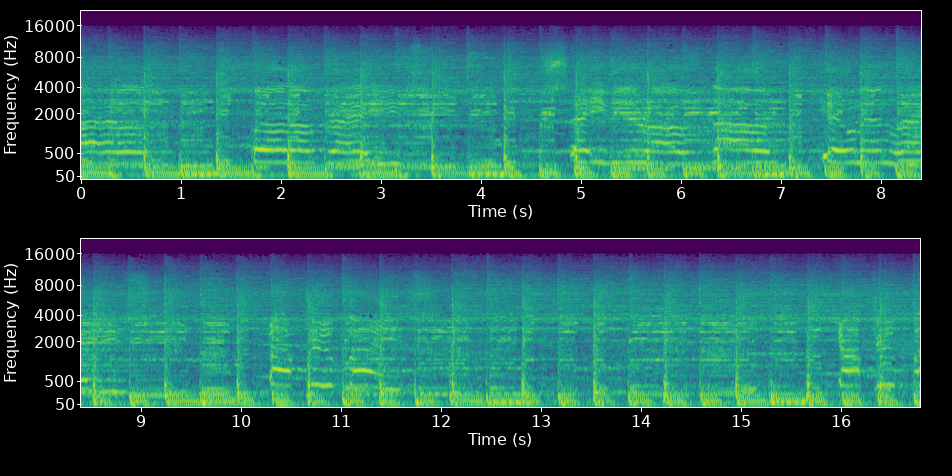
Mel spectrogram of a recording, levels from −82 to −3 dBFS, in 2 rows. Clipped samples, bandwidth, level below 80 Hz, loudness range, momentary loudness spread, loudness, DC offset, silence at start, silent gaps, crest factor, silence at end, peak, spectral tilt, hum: under 0.1%; 16 kHz; -24 dBFS; 2 LU; 4 LU; -14 LUFS; under 0.1%; 0 s; none; 14 dB; 0 s; 0 dBFS; -3.5 dB/octave; none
